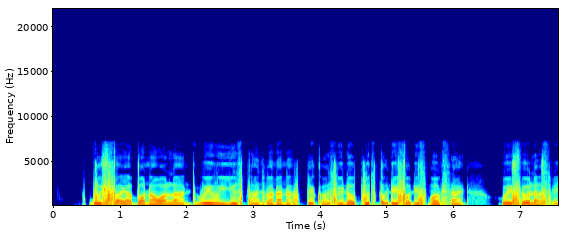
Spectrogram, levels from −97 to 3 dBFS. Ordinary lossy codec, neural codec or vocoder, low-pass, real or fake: MP3, 64 kbps; none; 7.2 kHz; real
